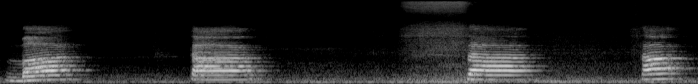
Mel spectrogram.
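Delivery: sa said without any whistle; Arabic pronunciation. Shown as a demonstration. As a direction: demonstrate ba ta sa clearly and slowly. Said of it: "for better pronunciation".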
